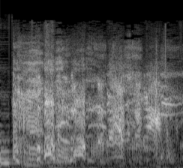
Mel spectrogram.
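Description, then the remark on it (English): A person coughs hard several times in a row after smoking a bong, loud, the harsh, hacking bursts running together into a strained, rasping fit with throaty, voiced edges. “Once a jolly smoker lit up his billy bong, blew out his breath and then pulled one through, and he coughed and he coughed and coughed for a little while.”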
